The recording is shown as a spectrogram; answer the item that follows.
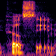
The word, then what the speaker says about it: Percée: It should be Percée, right? Because only if it has an aiguille above the E, it's spelled as not pronounced as an E. Otherwise it's E, Percée.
